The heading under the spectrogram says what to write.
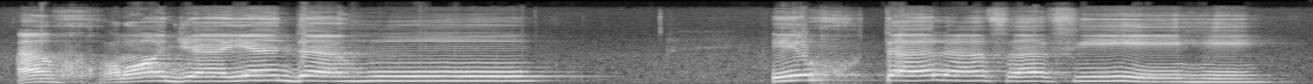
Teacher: Ingat perbedaannya di huruf kha-nya itu dia punya sifat isti'la ya, terangkatnya pangkal lidah kita sehingga menimbulkan suara atau melafalkan huruf kha-nya jadi tebal ya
